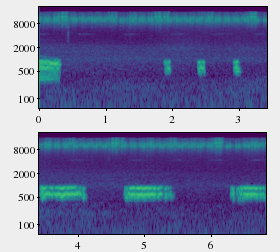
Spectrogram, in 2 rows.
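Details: Oak bush-cricket in Starnberg, Germany, 18 July 2023, made audible through a Pettersson D 100 ultrasound detector: low, even buzzing bursts. Four brief taps come between longer half-second to one-second buzzes, with a steady faint hiss behind.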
